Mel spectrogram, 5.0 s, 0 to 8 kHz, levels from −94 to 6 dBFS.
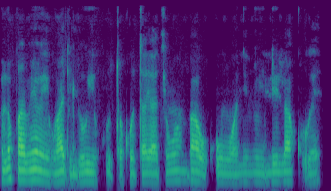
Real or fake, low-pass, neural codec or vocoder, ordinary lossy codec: fake; 7.2 kHz; codec, 16 kHz, 8 kbps, FunCodec, trained on Chinese and English, 25 frames a second; MP3, 48 kbps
